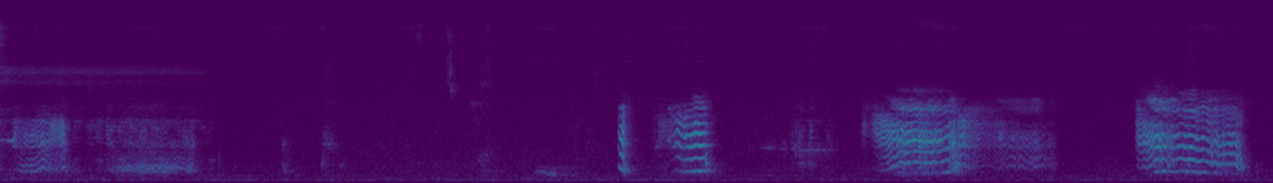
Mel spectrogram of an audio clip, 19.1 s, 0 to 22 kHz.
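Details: Labrador Retriever litter of eight, five days old, born October 15, 2023 to mother Belle; soft grunts and short squeaks build into two drawn-out quavering wails, separated by quiet pauses, in an indoor room.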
